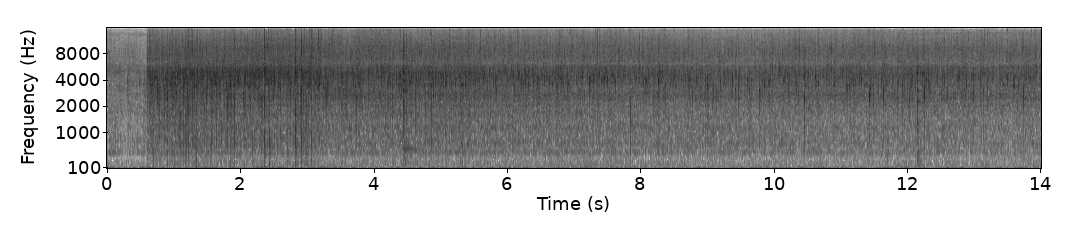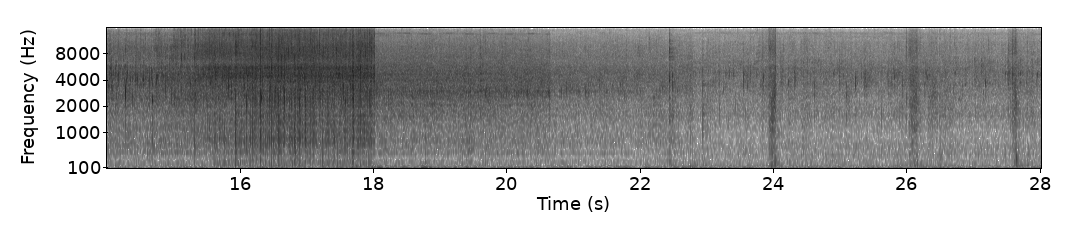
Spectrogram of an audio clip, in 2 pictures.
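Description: Tofu blocks frying in hot oil in a nonstick pan, a loud sizzle that starts about half a second in as they go into the pan. About 18 seconds in it drops suddenly to a quieter sizzle, with a few sharp knocks near the end.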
